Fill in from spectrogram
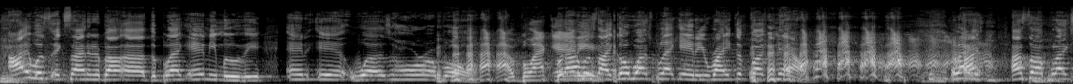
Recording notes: This week the girls are LIVE at Sony Hall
